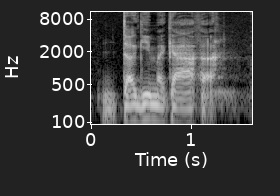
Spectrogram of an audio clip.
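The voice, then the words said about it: Put-on Boston accent. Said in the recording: “with a Boston accent?”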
